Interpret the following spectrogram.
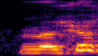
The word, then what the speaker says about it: monsieur: Monsieur, ça s'écrit M-O-N-S-I-E-U-R. Et vous ne dites pas monsieur, vous dites monsieur. Vous entendez M-E-U-S-S-I-E-U-R. Monsieur. Et pas monsieur.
